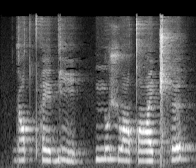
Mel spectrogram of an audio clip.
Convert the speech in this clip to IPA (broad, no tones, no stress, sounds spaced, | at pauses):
ɡ æ tˤ pʰ eː ɡ i | n u ʃ w a tˤ eː ǁʰ ɘ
